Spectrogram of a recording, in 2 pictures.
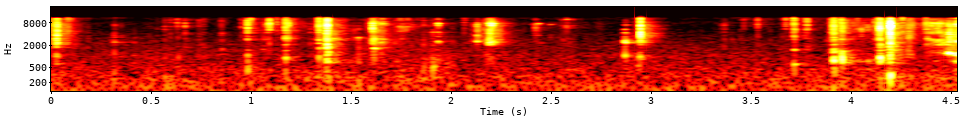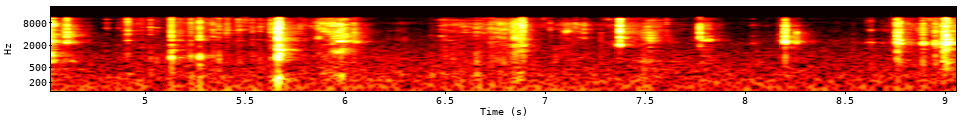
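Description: A solid white oval bar of dry soap is held in the hand and shaved with a metal blade, curling off thin flakes. A quiet series of crisp, bright scraping crackles comes in short, uneven strokes with almost no low end.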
